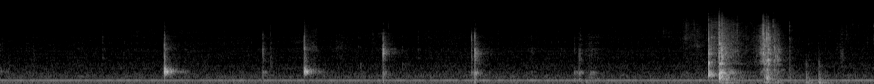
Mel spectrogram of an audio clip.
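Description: Small clicks and knocks of a plastic pitcher and utensils while soap batter is drizzled into a silicone loaf mold, about four sharp ticks spread out, then a couple of louder clattering knocks near the end as the pitcher is set down and a spatula taken up. A steady low hum runs underneath.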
